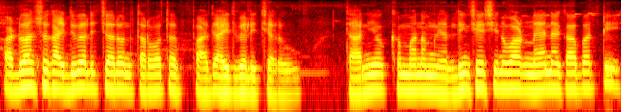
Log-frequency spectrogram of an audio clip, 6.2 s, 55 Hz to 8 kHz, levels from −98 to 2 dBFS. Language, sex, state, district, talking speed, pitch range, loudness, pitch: Telugu, male, Andhra Pradesh, Manyam, 135 wpm, 140-160 Hz, -17 LUFS, 150 Hz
